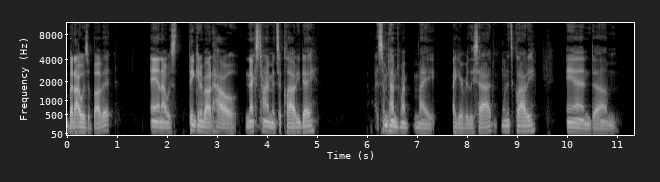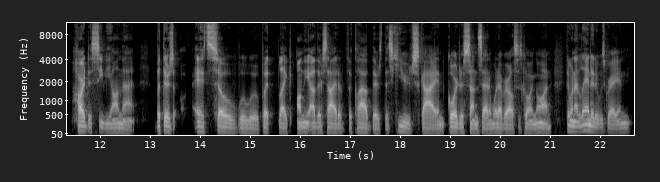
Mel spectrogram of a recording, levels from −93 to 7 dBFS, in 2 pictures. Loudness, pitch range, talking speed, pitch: -29 LUFS, 90-105 Hz, 185 wpm, 95 Hz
